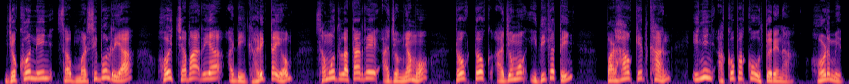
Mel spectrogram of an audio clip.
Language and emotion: Santali, surprised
